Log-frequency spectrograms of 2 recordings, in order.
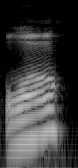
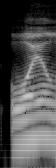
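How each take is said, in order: First: The vowel is said with a Southern drawl. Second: The vowel is said in a standard way. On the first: "as oil" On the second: "like oil"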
